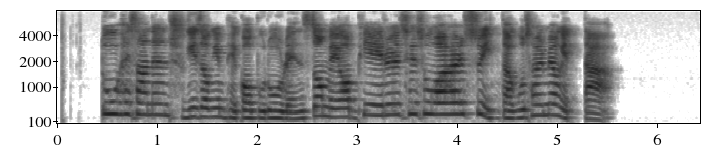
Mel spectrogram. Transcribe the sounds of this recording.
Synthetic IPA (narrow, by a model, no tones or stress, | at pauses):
t͈oɸe̞sʰanɯnt͡ɕuɡid͡ʑʌɡinpe̞ɡʌbɯɾoɾe̞ns͈ʌme̞jʌpʰieiɾɯɭsʰe̞sʰoɦaɦaɭs͈uit̚t͈aɡosʰʌɭmjʌŋɦe̞t̚t͈a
